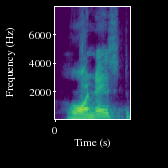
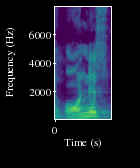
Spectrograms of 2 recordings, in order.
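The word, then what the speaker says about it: honest: Karim is dash हनेस्ट बॉय। हनेस्ट नहीं ऑनेस्ट पढ़ेंगे इसे। मैंने आप लोगों को बताया था जहां साइलेंट वर्ड हो ठीक है ना वहां हम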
